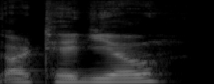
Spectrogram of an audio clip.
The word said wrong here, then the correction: Ortega: if I pronounce his name properly, or Ortega or something. Yeah, Ortega, sorry, Armando Ortega.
